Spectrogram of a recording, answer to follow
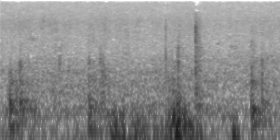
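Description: Footsteps on wooden deck boards mixed with the rumble and knocks of a handheld camera being carried: a few irregular thuds, the loudest about a second and a half in.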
